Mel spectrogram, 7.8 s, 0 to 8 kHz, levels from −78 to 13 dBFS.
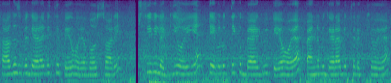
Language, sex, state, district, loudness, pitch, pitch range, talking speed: Punjabi, female, Punjab, Pathankot, -17 LUFS, 230 Hz, 215-250 Hz, 220 wpm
